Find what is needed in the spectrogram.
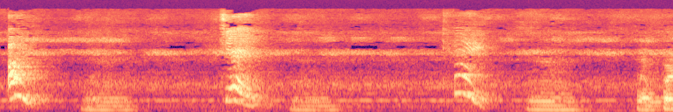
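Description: An animal calling over and over, three times, about every one and a half seconds: each call is a sharp cry falling steeply in pitch, followed by a shorter, lower sound.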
